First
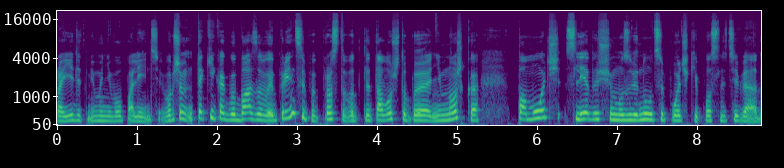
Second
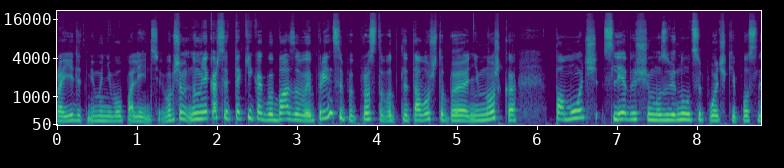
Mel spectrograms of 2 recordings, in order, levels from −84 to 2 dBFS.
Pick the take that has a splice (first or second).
first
